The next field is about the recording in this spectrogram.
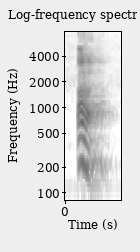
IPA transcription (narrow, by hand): ɑ̃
